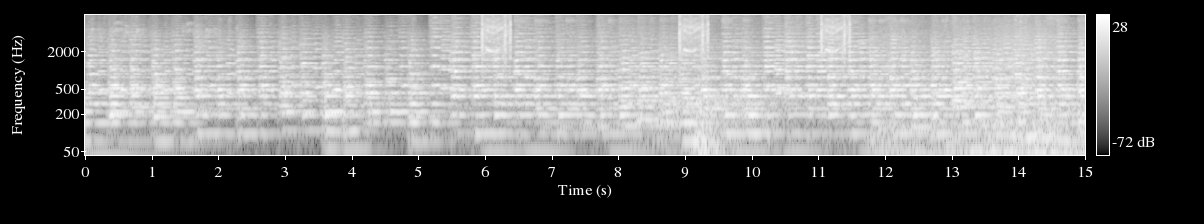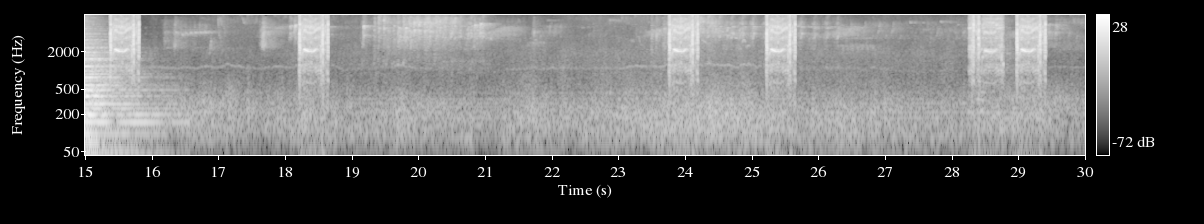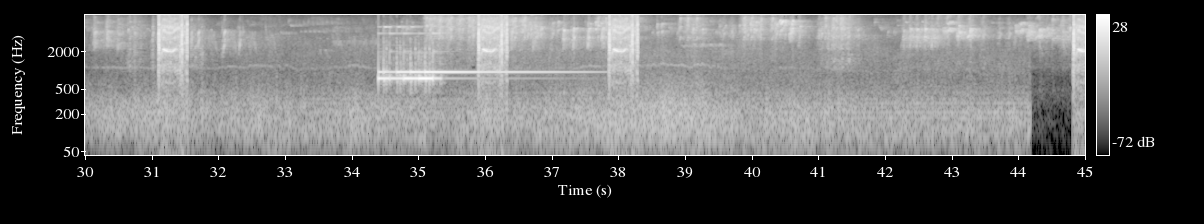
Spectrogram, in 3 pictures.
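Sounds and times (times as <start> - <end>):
steady two-note tone: 34.4 - 37.8
sharp bird calls: 35.5 - 45.0.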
